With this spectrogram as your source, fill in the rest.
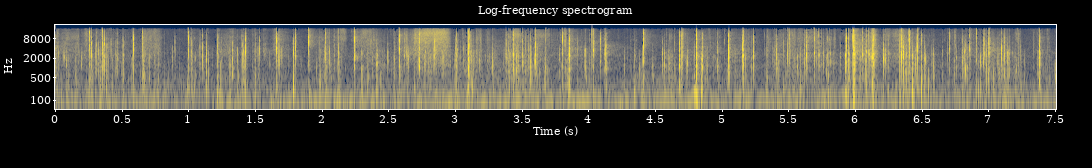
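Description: A pink soft plastic wet-wipe pouch is rubbed between the palms and scratched with long nails, making it crinkle. Dense, bright crackles and sharp little snaps tumble over each other without pause, each dying away almost instantly, over a faint steady low hum.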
